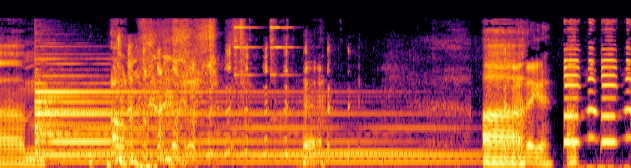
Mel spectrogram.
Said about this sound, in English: Are you going to get a bell for your tricycle? I think there is a bell on it. The ring, ring. Yeah. Here it is.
